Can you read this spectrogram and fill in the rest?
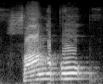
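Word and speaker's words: Tsangpo: कहां पर बांग्लादेश में सांगपो तिब्बत में कहते हैं किसको ब्रह्मपुत्र को तिब्बत में ब्रह्मपुत्र को कहते हैं एक्चुअल में ये टी साइलेंट है इससे पहले इस तरीके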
